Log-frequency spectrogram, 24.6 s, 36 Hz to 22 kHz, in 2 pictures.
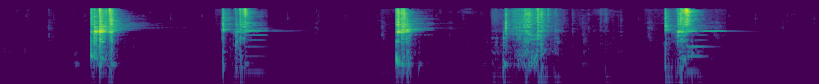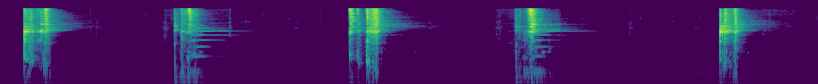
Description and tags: Pot Lid
I needed the sound of a domed lid being lifted off a dinner platter. I looked here but didn't see what I needed so I broke out the Zoom H2n and recorded my own (I keep forgetting that I have that). Hope you can use it.
Domed-lid, Kettle, Platter, Pot, clang, clank, cookware, kitchen, lid, metal, metallic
